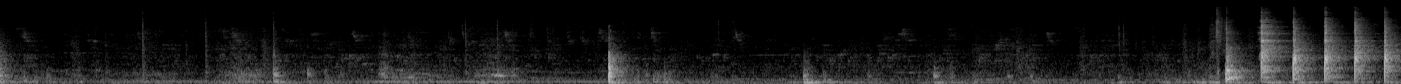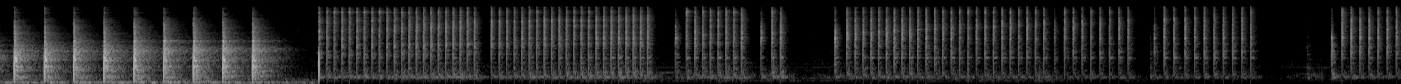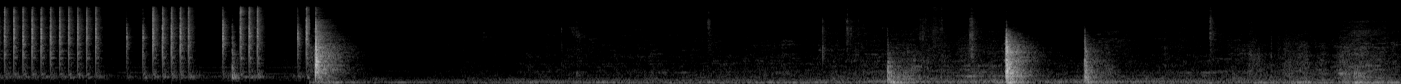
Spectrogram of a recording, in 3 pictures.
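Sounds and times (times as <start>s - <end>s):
ratchet clicking rapidly: 17.2s - 26.6s, 27.3s - 31.1s.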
